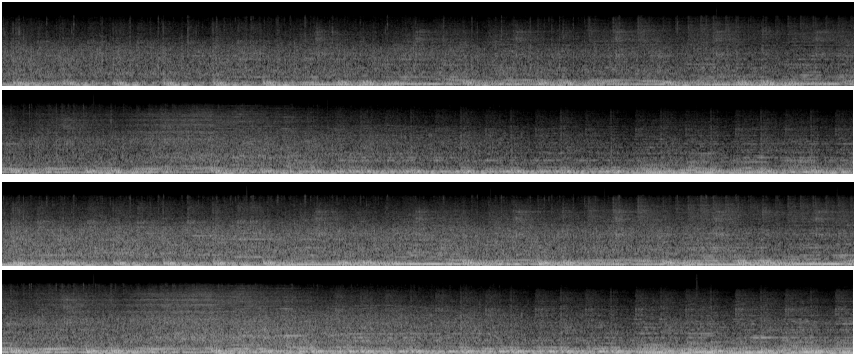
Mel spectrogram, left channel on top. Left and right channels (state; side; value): quieter; left; 3.6 dB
